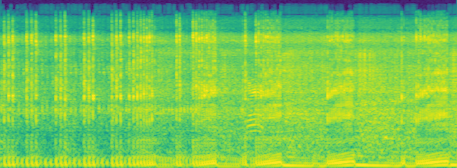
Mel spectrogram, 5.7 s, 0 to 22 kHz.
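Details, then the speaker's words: 1969 Polaris Colt 303 Wankel rotary snowmobile, revived after years sitting, running after carburetor fuel adjustment; choppy uneven firing then note suddenly smooths and rises as it warms, a mouse nest blew out, cause of change unclear. "Because you hear the note change."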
